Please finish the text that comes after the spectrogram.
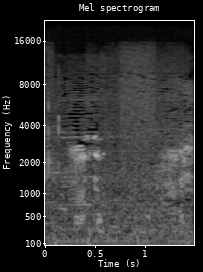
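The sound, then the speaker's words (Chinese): A frog croaks in a steady run of low, raspy, throaty calls that stay fairly loud for the whole moment, with no talking over them. “瞧我的，我骑一下那碗汤，嗯嘛，它就会变成会唱歌的青蛙。”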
